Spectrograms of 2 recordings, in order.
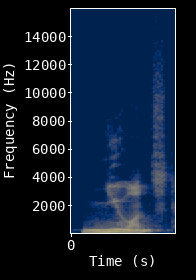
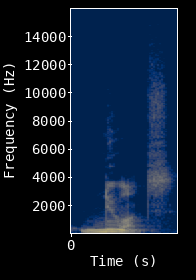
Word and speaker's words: nuance: America you might hear Nuance okay okay so Nuance can you imagine the ne e w new Nuance whereas in America you might hear Nuance so n o o Nuance so same word slightly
